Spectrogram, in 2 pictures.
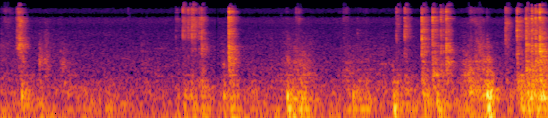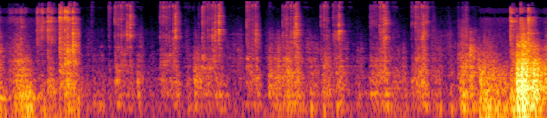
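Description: Sinamay fabric is cut along chalk lines, making a series of soft crisp scissor snips and rustles, intermittent and close in a quiet room.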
